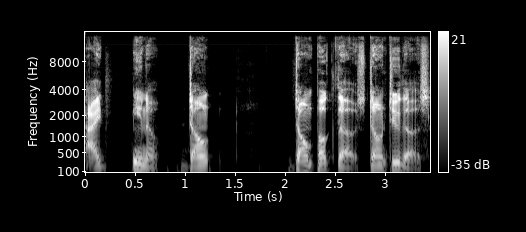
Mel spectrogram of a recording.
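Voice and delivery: plain

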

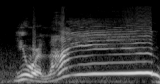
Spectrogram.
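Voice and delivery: "lying" stretched out, very high and slow.

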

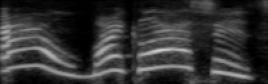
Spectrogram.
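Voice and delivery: high, slow yelp of pain. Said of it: "the person yelled out".

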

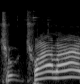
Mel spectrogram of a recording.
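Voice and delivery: high call that carries across a distance.

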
